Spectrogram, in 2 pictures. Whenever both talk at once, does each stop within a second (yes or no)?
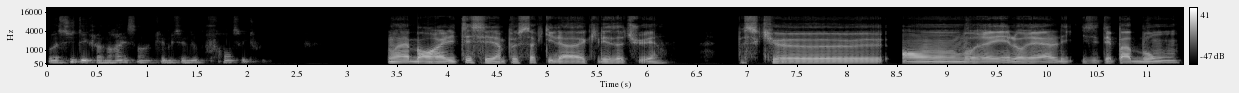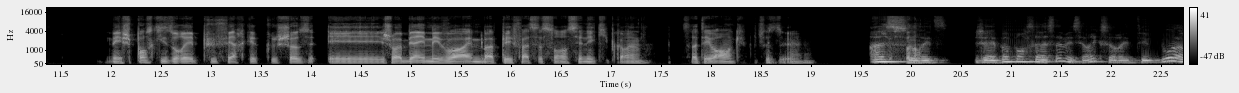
yes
